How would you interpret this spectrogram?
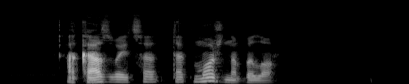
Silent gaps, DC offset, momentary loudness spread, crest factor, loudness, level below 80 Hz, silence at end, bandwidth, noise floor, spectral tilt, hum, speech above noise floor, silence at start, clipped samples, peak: none; under 0.1%; 16 LU; 26 dB; -25 LUFS; -68 dBFS; 1.35 s; 11 kHz; -78 dBFS; -5.5 dB/octave; none; 53 dB; 0.65 s; under 0.1%; -2 dBFS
